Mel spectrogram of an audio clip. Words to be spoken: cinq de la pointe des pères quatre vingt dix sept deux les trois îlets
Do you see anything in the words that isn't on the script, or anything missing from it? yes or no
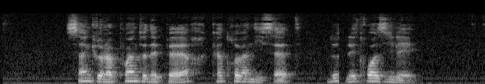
no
